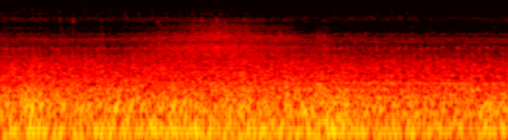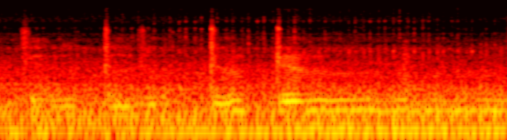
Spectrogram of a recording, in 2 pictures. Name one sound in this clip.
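A motorcycle engine rumbles steadily at speed.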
